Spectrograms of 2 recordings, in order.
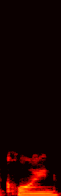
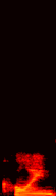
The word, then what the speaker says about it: Coyne: Lisa Coyne, her name is spelled a little bit differently than what they might Yes, think. that's a good point. So it's Lisa and Coyne, Coyne.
